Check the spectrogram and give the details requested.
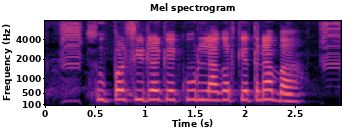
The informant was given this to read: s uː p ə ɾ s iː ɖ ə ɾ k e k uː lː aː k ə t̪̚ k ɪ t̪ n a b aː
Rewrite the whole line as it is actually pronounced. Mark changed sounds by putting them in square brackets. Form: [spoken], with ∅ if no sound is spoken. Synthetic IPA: s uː p ə ɾ s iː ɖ ə ɾ k e k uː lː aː [ɡ] ə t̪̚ k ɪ t̪ n a b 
